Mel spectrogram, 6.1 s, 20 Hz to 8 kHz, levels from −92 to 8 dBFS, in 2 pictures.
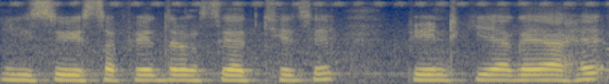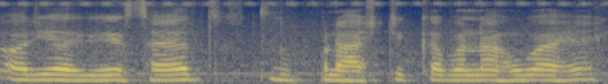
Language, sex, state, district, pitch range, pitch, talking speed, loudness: Hindi, female, Chhattisgarh, Rajnandgaon, 180-190 Hz, 185 Hz, 195 wpm, -16 LUFS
